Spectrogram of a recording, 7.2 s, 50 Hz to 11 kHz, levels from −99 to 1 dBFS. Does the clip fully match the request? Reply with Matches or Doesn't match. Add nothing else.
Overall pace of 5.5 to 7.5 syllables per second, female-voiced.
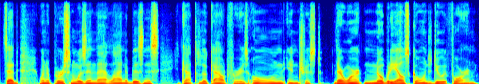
Doesn't match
